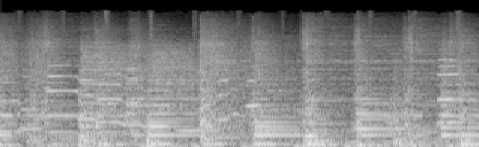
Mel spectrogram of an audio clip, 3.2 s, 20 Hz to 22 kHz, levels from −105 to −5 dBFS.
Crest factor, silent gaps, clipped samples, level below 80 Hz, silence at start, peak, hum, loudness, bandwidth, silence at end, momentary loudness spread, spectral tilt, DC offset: 16 dB; none; under 0.1%; -32 dBFS; 0 s; -4 dBFS; none; -21 LUFS; 16 kHz; 0 s; 3 LU; -5 dB/octave; under 0.1%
